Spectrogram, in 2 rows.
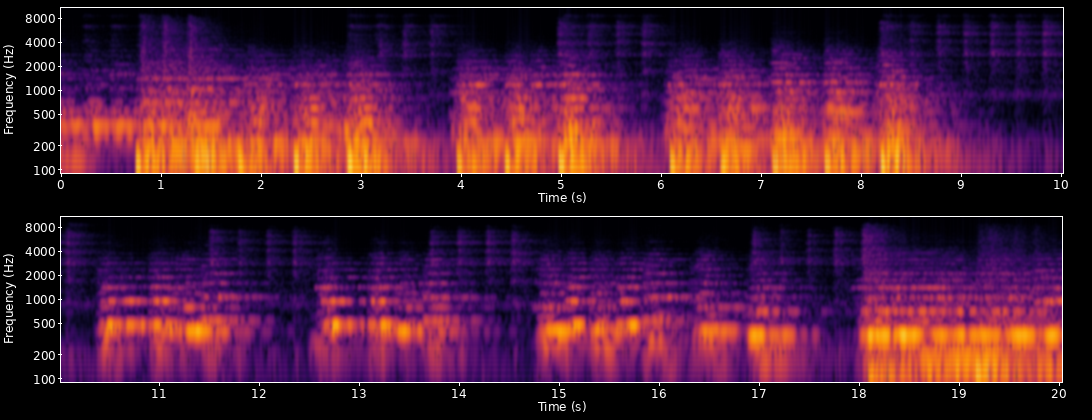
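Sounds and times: concert band playing: 0.0 - 10.1, 17.7 - 20.0.

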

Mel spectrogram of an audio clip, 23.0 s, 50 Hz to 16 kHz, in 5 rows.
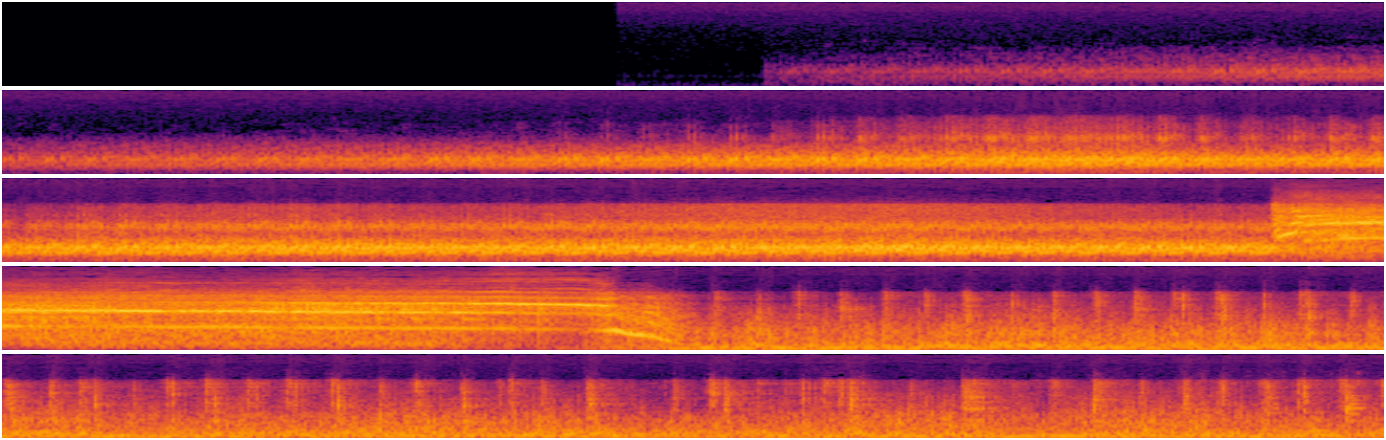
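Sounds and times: eerie pulsing electronic drone: 2.7 - 23.0
long high sustained cry: 13.4 - 16.1.

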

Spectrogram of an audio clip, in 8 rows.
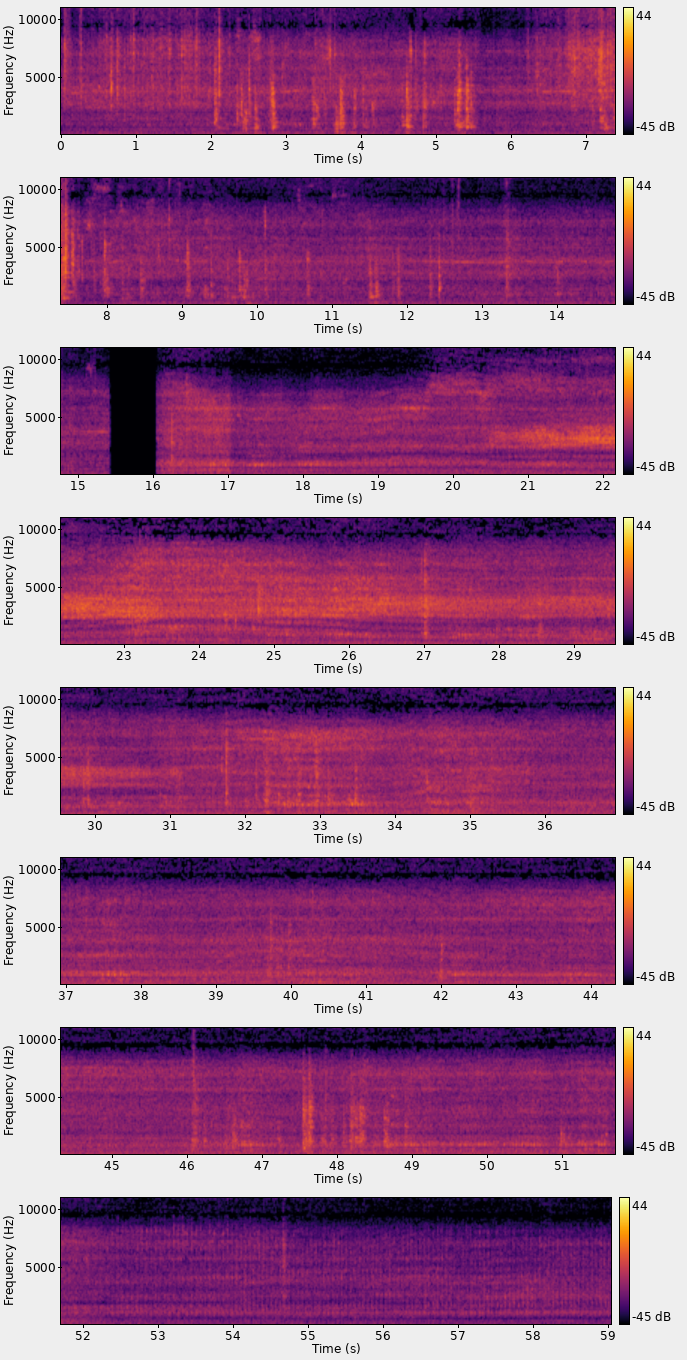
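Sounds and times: diesel engine running: 0.0 - 15.4, 16.0 - 59.0.

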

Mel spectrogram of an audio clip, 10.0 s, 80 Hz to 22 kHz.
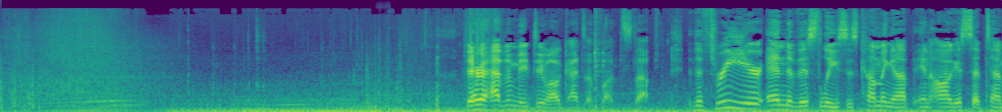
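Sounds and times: car engine accelerating: 0.0 - 10.0
low exhaust rumble: 1.4 - 10.0.

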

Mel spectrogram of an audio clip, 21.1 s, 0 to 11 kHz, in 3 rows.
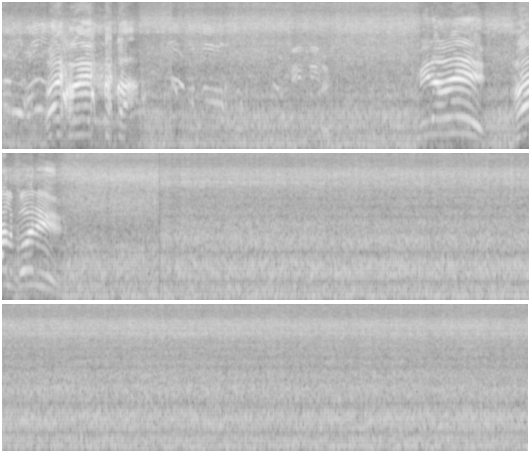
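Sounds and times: tractor engine and thresher running: 0.0 - 21.0.

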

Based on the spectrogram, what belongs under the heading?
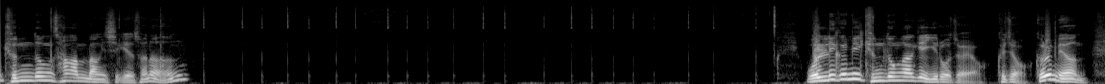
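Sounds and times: chalk tapping on chalkboard: 0.0 - 8.5.

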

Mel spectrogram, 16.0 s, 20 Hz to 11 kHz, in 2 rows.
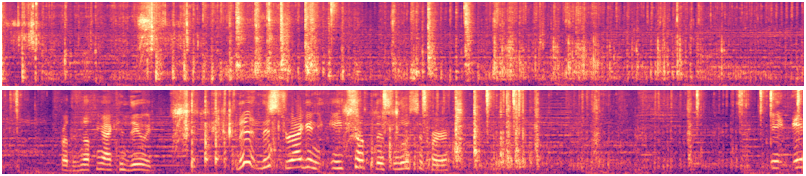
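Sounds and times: spinning tops clattering: 0.0 - 8.4, 9.7 - 16.0.

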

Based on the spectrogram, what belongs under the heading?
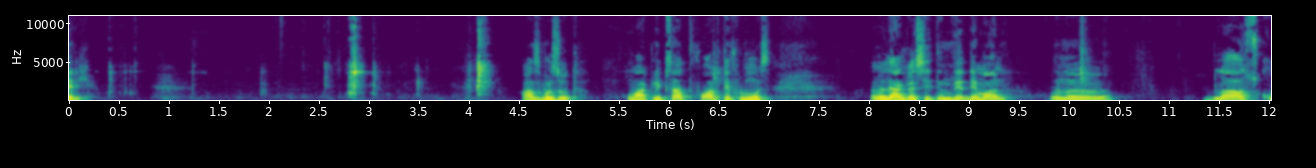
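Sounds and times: metal hose couplings clicking: 0.3 - 4.3.

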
